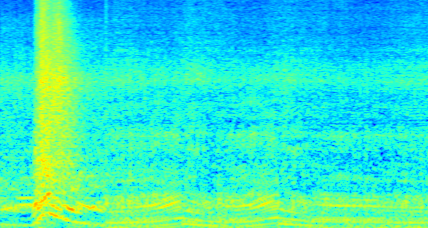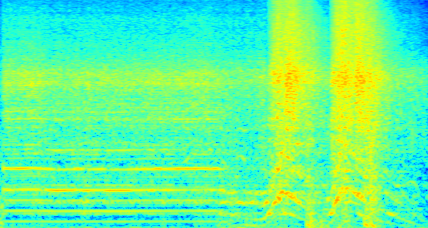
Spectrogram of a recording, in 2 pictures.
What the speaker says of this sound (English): It's the sound of a car engine revving up.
